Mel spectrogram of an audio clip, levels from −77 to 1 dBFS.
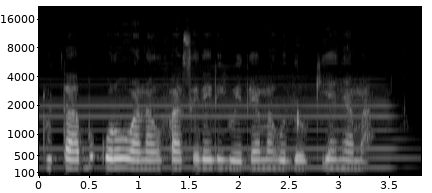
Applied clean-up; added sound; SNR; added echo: none; Bowed string instrument; 18 dB; none.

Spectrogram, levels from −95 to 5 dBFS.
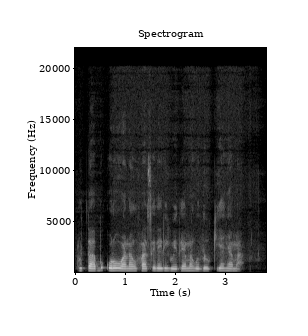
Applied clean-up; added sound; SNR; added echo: none; none; none; none.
